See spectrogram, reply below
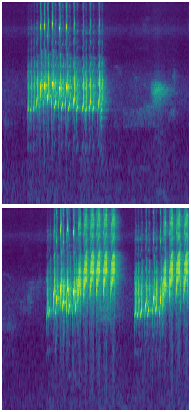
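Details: Flamboyan singing often and energetically in the nyiul style: three high, rasping bursts of quick, regular pulses, each about one to one and a half seconds, with a faint soft note in the gap.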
